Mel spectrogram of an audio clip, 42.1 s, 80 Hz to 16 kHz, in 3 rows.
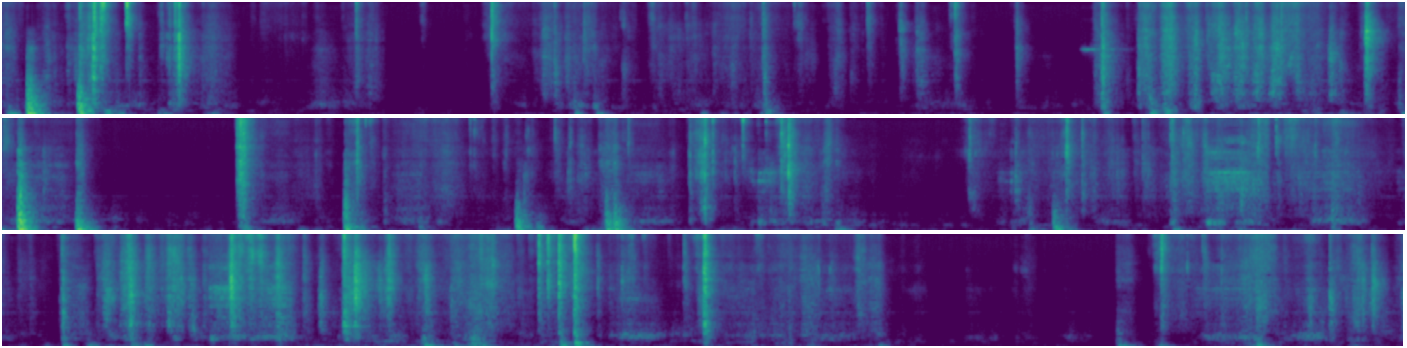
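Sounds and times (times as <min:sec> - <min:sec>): knocks and thumps: 0:14.0 - 0:15.0.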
